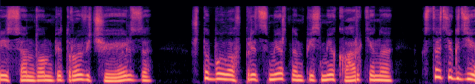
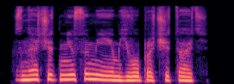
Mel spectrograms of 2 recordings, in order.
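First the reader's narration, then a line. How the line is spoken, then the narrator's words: Sighing. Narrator (Russian): вздохнула я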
